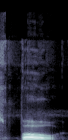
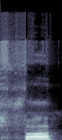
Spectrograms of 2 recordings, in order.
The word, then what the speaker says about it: pho: I thought it was faux. Foo? It's pho? I never heard anybody pronounce it that way.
